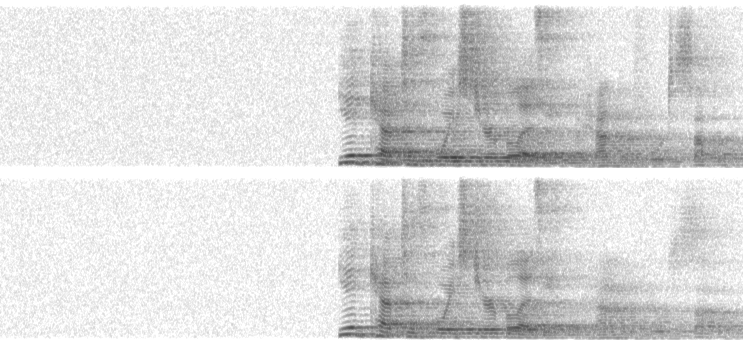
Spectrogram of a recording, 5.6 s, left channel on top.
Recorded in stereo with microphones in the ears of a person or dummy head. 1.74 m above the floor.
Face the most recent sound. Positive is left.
turn(degrees=80)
